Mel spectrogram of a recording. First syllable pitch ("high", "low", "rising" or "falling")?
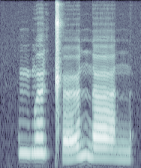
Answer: high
